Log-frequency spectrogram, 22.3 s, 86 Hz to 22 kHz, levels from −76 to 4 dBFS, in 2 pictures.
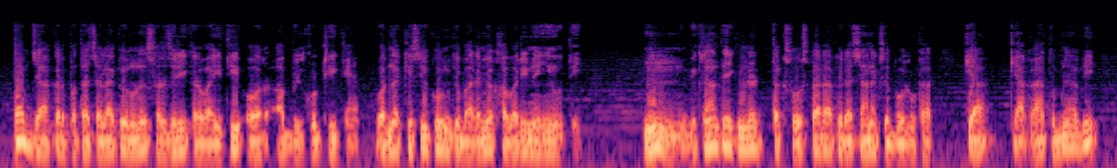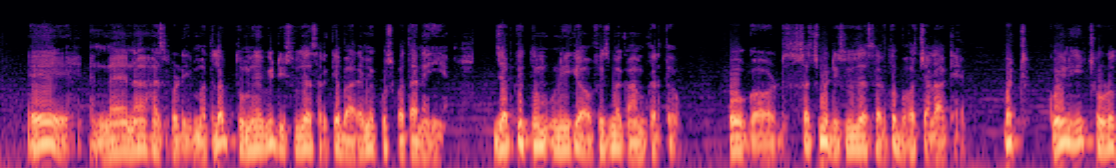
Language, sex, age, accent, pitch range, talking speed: Hindi, male, 50-69, native, 70-80 Hz, 205 wpm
